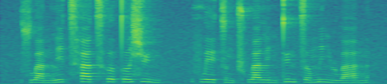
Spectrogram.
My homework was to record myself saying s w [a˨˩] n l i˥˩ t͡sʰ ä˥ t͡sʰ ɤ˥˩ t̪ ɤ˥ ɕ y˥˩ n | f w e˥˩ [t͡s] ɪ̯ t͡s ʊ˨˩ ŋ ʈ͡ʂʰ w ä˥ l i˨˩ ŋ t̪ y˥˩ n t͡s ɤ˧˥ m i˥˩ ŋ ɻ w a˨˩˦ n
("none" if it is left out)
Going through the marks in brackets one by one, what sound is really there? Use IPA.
a˨˩, none

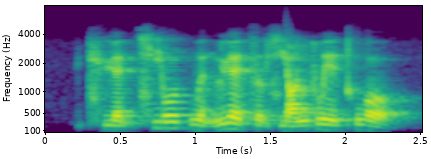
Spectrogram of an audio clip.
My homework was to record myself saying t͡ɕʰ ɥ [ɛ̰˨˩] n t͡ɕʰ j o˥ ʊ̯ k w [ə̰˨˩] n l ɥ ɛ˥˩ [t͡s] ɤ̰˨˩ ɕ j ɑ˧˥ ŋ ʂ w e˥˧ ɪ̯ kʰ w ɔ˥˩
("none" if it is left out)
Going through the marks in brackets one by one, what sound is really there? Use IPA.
ɛ̰˨˩, ə̰˨˩, t͡s

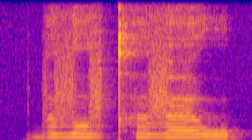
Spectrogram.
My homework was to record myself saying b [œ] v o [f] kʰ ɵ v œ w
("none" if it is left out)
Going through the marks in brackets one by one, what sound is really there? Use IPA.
ɵ, v

